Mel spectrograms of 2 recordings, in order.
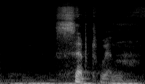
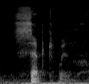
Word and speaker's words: Sjeptwyn: You may call me Septwin. It's spelled Sjeptwyn. Septwin.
